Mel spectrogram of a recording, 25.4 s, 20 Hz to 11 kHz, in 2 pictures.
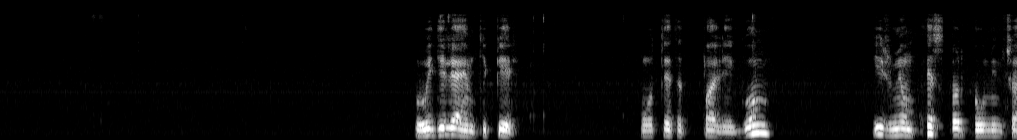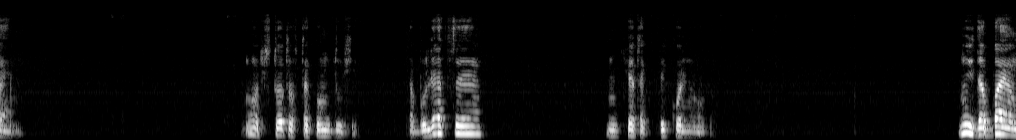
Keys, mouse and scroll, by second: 2.7 middle click, 5.0-6.6 scroll up 2, 6.9 click, 8.7 click, 12.3 s, 15.8 click, 15.8-17.3 scroll down 4, 22.1 Tab, 22.1 middle click, 22.1-22.6 scroll down 1, 23.8 shift+middle click, 23.8-24.3 scroll up 2.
